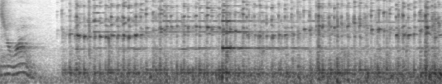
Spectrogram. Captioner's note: eerie twinkling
